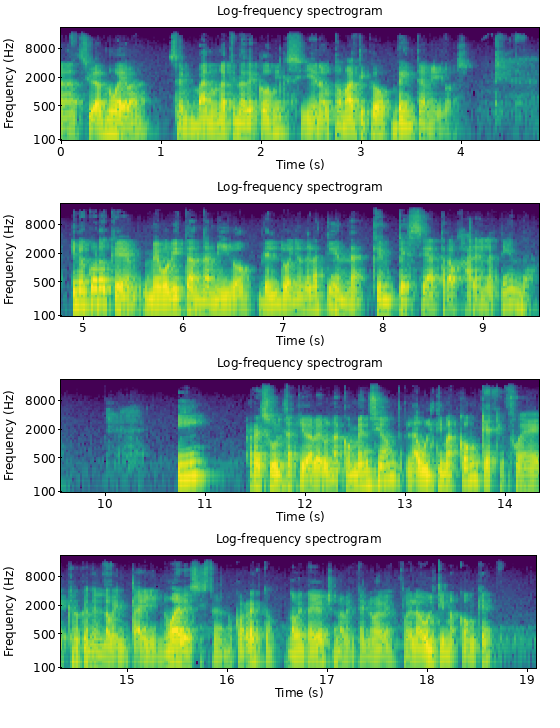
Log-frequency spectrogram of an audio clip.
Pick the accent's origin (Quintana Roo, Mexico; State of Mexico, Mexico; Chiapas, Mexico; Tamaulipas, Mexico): Quintana Roo, Mexico; Cancún; also born or lived in United States; now in Mexico City, Mexico; yo vivía obviamente en los Estados Unidos por un tiempo, me vine a vivir a Cancún, y de ahí soy, yo soy de Cancún. Y de ahí me vine a vivir al DF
